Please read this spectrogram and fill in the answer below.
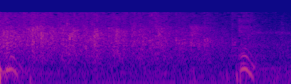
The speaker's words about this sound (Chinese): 好，让我们用热烈的掌声来欢迎我们的属灵母亲啊！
